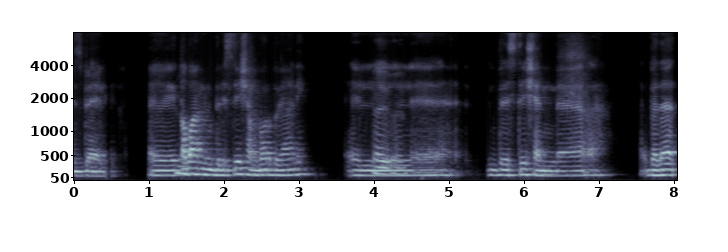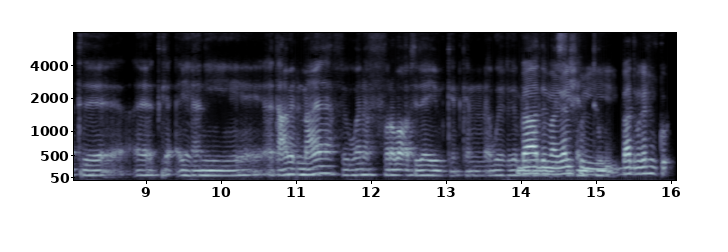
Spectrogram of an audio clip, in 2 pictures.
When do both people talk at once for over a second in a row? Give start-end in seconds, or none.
14.0-15.3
